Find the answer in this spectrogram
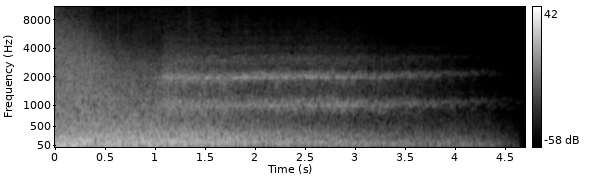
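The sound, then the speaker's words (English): Cars brake hard in the rain as the ground shakes, a loud rough roar of tires on pavement joined by a sustained high-pitched skidding squeal that slowly fades out over several seconds, with no voices. “A second later, the ground beneath us shook so hard that all of us slammed on the brakes.”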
